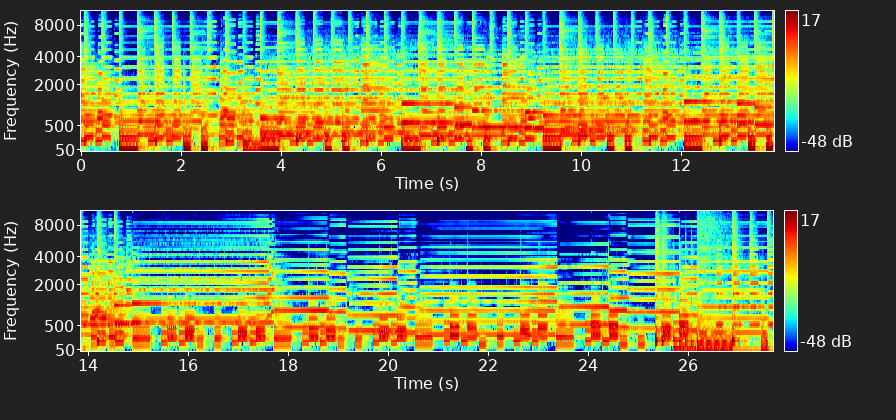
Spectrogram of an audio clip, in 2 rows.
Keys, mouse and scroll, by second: 0.8 click, 2.7 click, 4.7 click, 14.0 right click, 15.1 click, 15.9 double right click, 17.1 double right click, 17.3 click, 18.8 click, 20.1 click, 20.4 BackSpace, 21.5 Right, 22.2 BackSpace, 24.1 click, 26.8 click.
